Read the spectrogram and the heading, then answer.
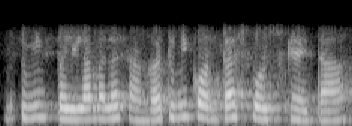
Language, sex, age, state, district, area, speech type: Marathi, female, 18-30, Maharashtra, Ratnagiri, rural, conversation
